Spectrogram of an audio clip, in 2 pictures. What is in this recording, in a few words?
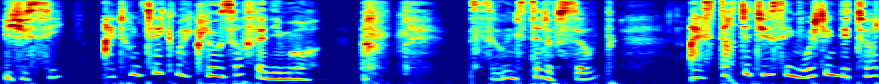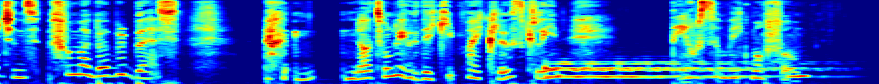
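English narration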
